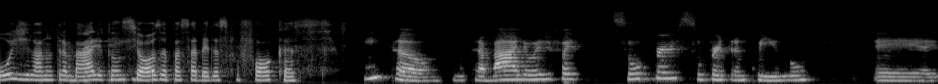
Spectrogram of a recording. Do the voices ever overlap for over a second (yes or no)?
no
